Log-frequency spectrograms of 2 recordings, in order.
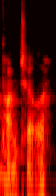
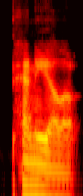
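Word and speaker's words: Paniolo: forget what this one is called, how to pronounce it, not Puntilla. Peniolo Trophy, thank you.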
